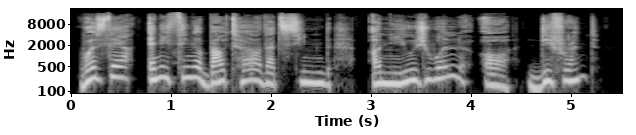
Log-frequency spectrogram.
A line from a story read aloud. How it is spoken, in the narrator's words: asked Poirot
